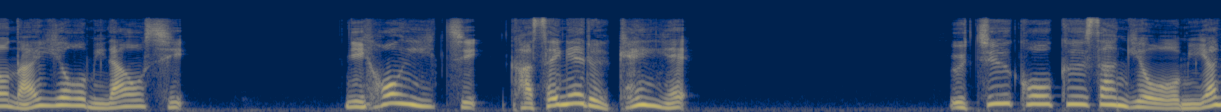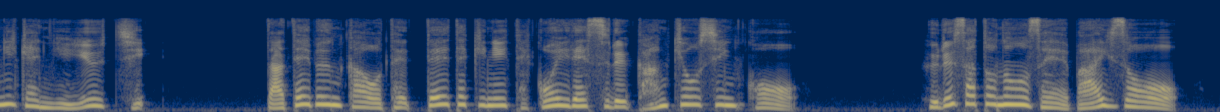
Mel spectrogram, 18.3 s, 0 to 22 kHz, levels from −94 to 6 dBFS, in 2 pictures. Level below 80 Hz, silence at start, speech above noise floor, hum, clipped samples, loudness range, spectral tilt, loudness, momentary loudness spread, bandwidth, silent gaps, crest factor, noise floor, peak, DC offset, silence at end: -62 dBFS; 0 s; 47 dB; none; under 0.1%; 3 LU; -5 dB/octave; -25 LUFS; 10 LU; 11.5 kHz; none; 16 dB; -71 dBFS; -10 dBFS; under 0.1%; 0.35 s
